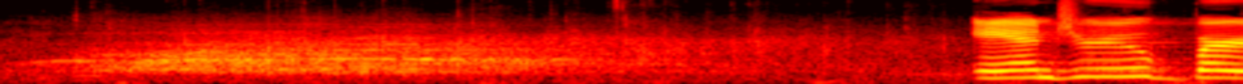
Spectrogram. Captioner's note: audience applauding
